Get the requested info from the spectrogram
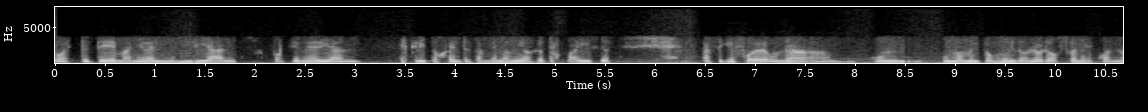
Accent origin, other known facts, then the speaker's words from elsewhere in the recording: Santa Rosa, La Pampa, Argentina; also born or lived in Santa Fe; vengo de Santa Rosa, La Pampa. Son muchos años acá, más de 37 años viviendo acá. Mi papá me trajo de Santa Fe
